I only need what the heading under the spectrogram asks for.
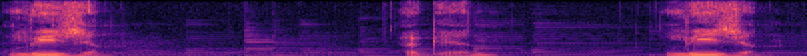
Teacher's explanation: the stress is in the first syllable the letter e is a long e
